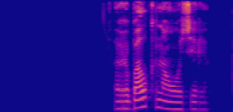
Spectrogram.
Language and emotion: Russian, neutral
